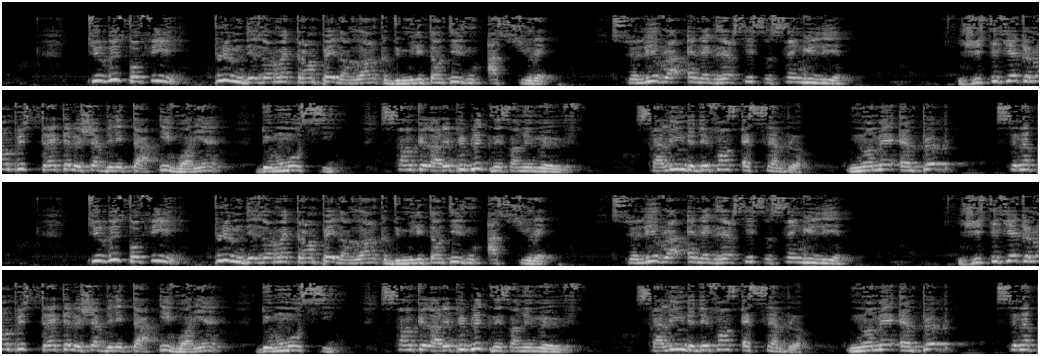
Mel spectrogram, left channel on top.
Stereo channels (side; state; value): both; identical; correlation 1.00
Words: Turbus Kofi, plume désormais trempée dans l'encre du militantisme assuré, se livre à un exercice singulier. Justifier que l'on puisse traiter le chef de l'État ivoirien de Mossi, sans que la République ne s'en émeuve. Sa ligne de défense est simple. Nommer un peuple, ce n'est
